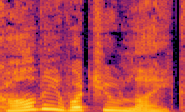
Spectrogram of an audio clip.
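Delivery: with impatience. The king answers the scornful fairy, asking what she wants, impatiently. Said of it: "I said impatiently".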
